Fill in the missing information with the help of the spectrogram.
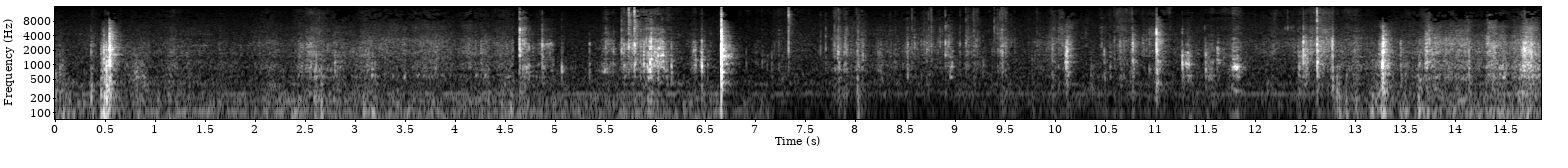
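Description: Hand-handling sounds of packing a bag: a clear zip-lock plastic bag of pens crinkling, and papers and a canvas tote bag rustling. Scattered clicks and knocks on a table run through it, the sharpest about halfway through.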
